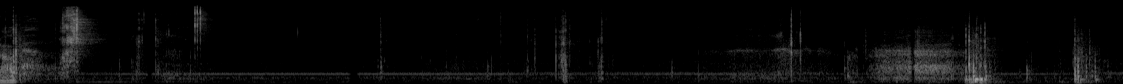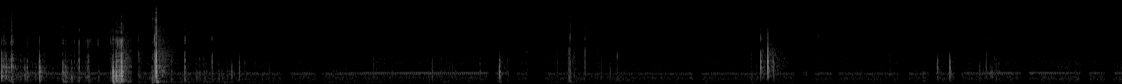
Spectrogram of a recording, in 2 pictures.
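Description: Quiet, intermittent handling of a vinyl wrap sheet: rustling and crinkling as the sheet is lifted and folded around a fridge door panel, with scattered light taps and clicks, and a longer rustle about nine to ten seconds in. A faint steady hum runs underneath.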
